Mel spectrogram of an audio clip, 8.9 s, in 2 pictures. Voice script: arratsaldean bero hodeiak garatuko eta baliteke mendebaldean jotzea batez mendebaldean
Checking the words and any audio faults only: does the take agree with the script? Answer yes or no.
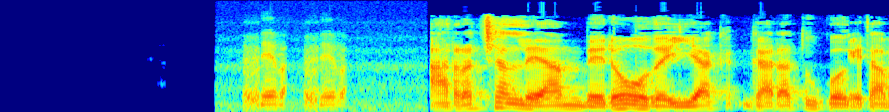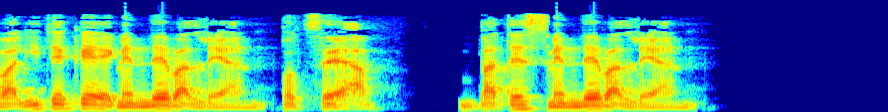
no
